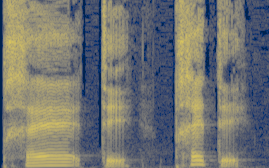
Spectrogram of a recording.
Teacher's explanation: We've got here this accent circumflex on the top of E, so if you remember carefully, it will produce the sound E, so really open, E, so prêter, prêter.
